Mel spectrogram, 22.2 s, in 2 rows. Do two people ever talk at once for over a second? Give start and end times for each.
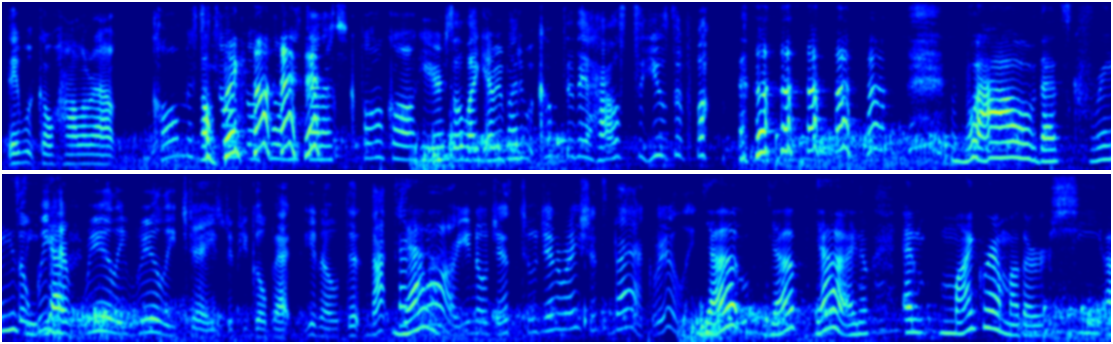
2.0-3.3

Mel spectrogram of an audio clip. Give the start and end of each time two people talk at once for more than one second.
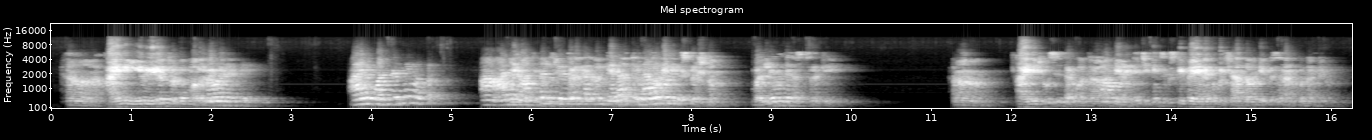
5.8-8.1

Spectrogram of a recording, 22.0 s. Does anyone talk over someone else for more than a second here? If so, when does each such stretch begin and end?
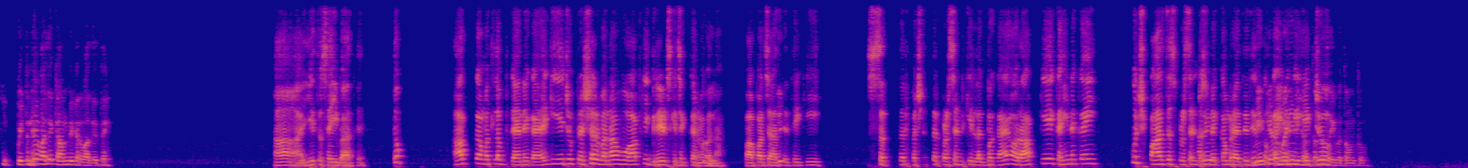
18.6-19.9

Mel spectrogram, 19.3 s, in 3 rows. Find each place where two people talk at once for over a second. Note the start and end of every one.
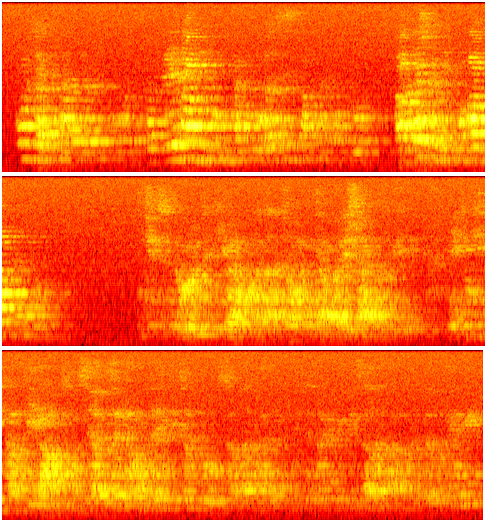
none

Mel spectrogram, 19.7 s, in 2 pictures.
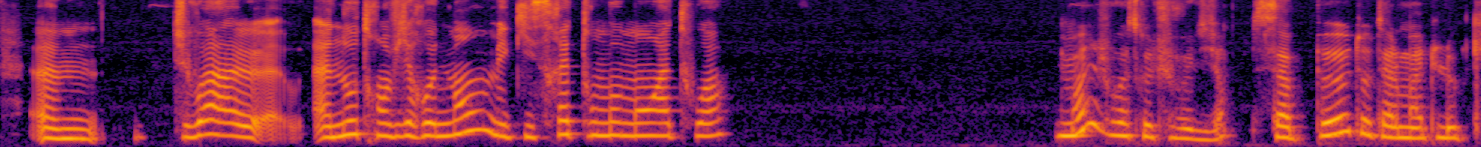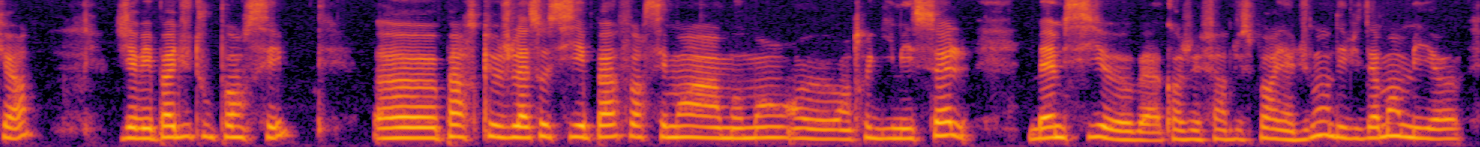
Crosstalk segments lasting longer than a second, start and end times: none

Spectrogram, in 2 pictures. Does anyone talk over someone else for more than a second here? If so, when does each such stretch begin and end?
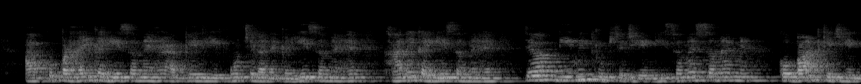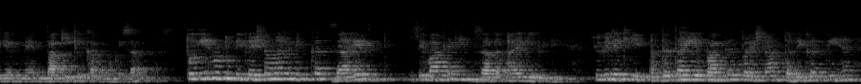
none

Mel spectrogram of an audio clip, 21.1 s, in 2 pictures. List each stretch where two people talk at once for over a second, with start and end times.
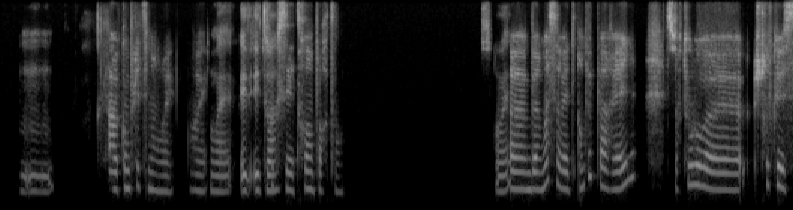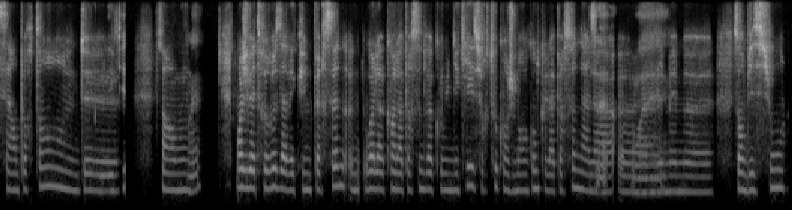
none

